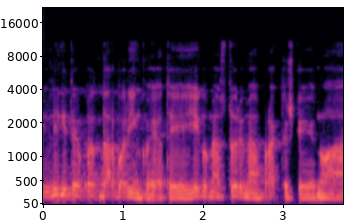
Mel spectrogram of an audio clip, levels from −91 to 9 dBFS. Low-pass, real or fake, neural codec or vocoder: 10.8 kHz; real; none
